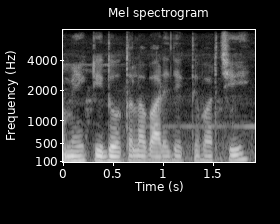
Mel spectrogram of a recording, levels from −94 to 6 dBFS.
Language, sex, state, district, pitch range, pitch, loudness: Bengali, male, West Bengal, Cooch Behar, 105-115 Hz, 110 Hz, -17 LUFS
